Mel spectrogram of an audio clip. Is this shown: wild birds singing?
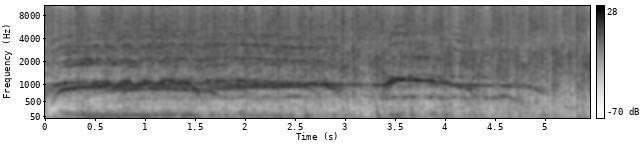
no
